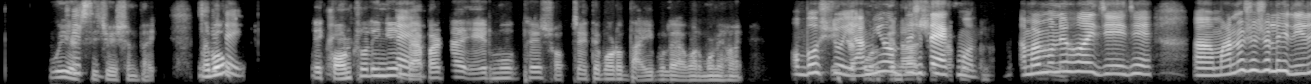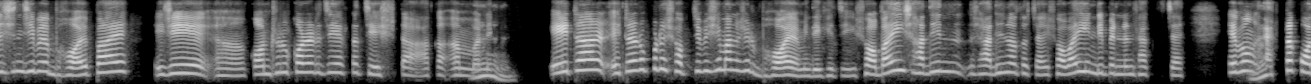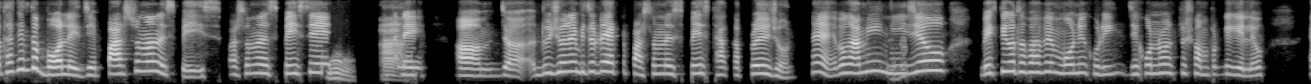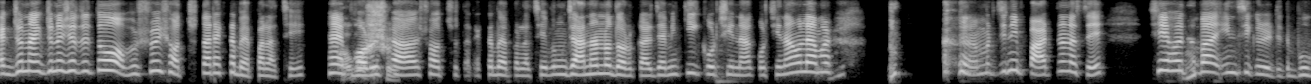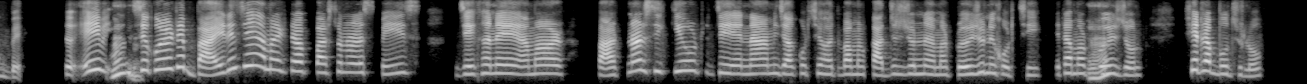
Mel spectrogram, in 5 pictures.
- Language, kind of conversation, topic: Bengali, unstructured, তুমি কি মনে করো প্রেমের সম্পর্কে একে অপরকে একটু নিয়ন্ত্রণ করা ঠিক?
- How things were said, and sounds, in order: cough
